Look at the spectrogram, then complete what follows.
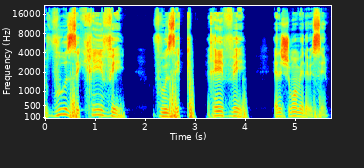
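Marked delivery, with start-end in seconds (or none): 0.0-4.0 "vous écrivez" said very slowly, z linking vous and écrivez; slow, drawn-out teacher model "vou-zécrivez"; liaison demo. Shown as a demonstration.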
